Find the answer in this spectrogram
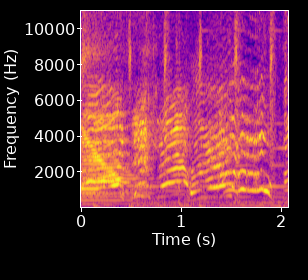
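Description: High-pitched voices calling out over background music with steady held notes.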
